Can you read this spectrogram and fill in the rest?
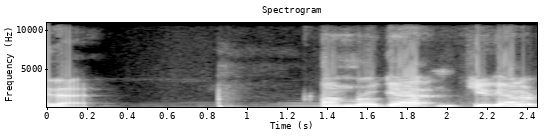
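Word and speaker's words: Roegadyn: Rogadin.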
